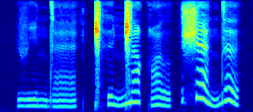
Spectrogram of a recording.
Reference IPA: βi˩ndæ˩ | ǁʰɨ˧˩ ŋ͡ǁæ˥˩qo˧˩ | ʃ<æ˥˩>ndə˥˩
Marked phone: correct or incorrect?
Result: correct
